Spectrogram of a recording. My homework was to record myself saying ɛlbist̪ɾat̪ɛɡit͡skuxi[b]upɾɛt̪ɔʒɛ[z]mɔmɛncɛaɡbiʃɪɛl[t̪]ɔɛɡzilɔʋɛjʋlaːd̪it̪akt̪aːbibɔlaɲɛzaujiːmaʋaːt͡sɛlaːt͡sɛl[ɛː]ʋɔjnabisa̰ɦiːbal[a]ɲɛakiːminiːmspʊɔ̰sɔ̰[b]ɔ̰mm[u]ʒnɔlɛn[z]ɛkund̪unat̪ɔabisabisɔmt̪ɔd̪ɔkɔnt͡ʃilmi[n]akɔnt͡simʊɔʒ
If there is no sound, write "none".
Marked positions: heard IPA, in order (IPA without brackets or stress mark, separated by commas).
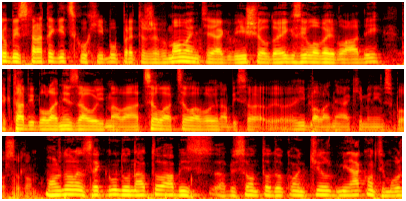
b, v, d̪, aː, a, b, ɔ, s, n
